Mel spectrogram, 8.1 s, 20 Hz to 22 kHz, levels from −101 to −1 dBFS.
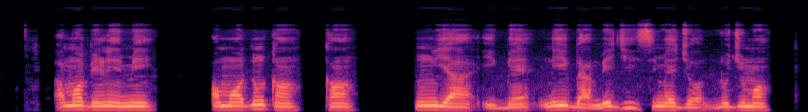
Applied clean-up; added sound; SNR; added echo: none; none; none; none.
